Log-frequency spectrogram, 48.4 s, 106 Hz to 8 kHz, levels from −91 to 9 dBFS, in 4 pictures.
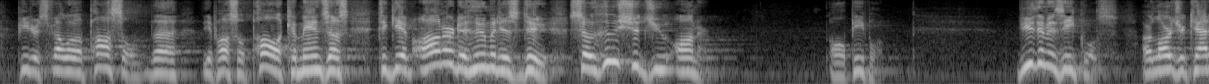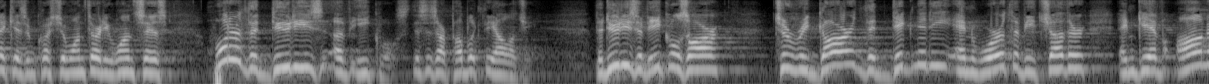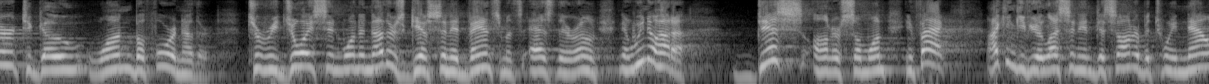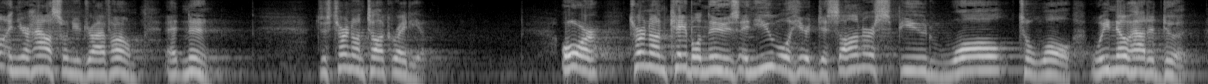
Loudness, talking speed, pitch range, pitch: -20 LUFS, 165 wpm, 200-235 Hz, 215 Hz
